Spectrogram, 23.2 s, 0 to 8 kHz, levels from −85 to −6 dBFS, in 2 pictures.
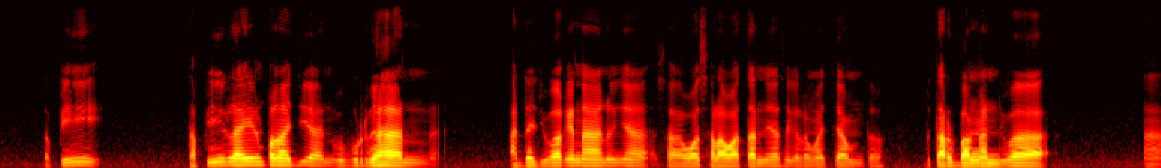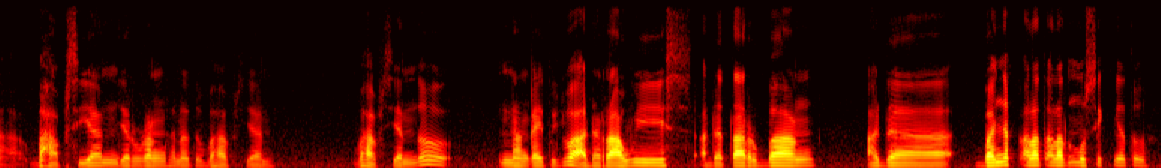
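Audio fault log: The speech has passed through call microphone processing, whose high-pass filter trims the lowest bass and whose band ends at 8 kHz, and the signal shows no faults.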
